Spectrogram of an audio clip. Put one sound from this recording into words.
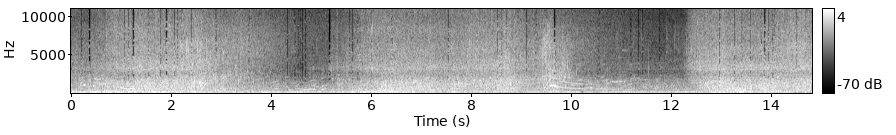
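A young girl chatters in a high voice.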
